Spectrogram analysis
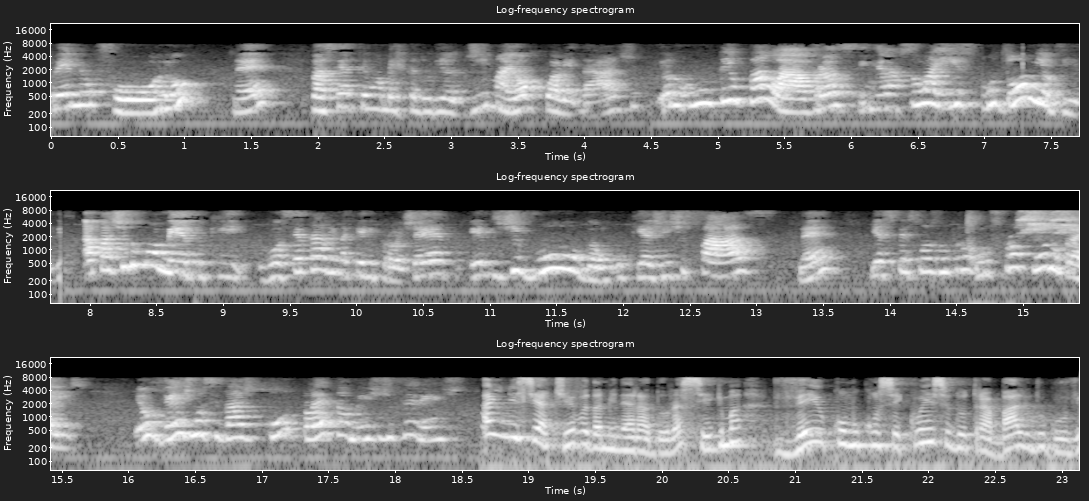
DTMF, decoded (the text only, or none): none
